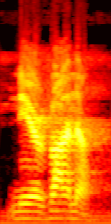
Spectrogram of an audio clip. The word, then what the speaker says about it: nirvana: thing the supreme thing is Nibbana or the sanskrit pronunciation is nirvana so everything we've said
